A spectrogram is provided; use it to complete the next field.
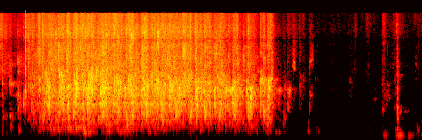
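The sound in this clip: Applause from an audience welcoming a lecturer at a VMHC history talk: dense, steady clapping for about five seconds that quickly dies away to near silence, with one faint brief noise near the end.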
